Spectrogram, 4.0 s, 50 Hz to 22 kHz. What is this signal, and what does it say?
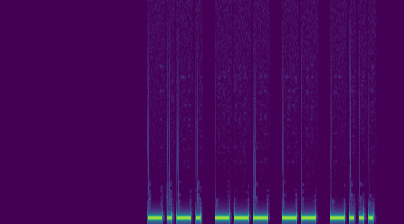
Morse code, heard as a keyed tone, about 25 wpm, 690 Hz. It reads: COMB
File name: practice / 25wpm / Easy Words with Hints - 25wpm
